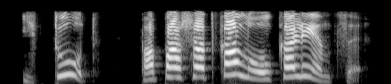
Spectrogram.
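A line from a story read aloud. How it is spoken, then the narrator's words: Exclamation. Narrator (Russian): воскликнул Николай Леонидович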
